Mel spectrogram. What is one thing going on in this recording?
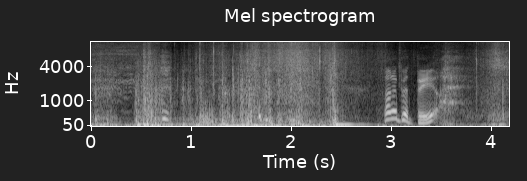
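A bicycle crashes down onto the ground with a thud.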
